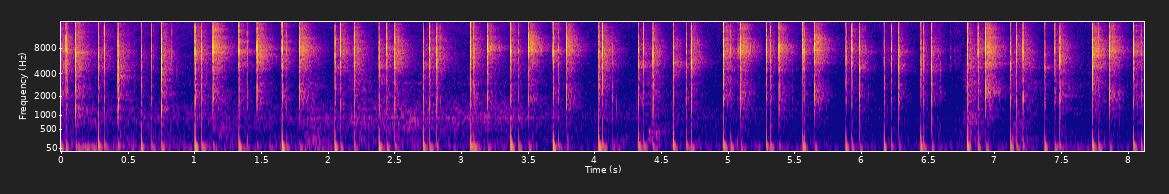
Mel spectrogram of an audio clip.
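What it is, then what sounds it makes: Plastic Rubik's cube being turned. Fingertips rapidly twist the layers of a small, solid 3x3 plastic speed cube with a black carbon-fibre body and colored stickers, held close to the microphone. Dozens of quick, sharp plastic clicks and short scrapes come in an uneven rhythm, each with a bright snap and very little ring.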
